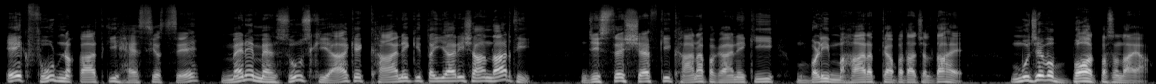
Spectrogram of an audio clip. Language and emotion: Urdu, happy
